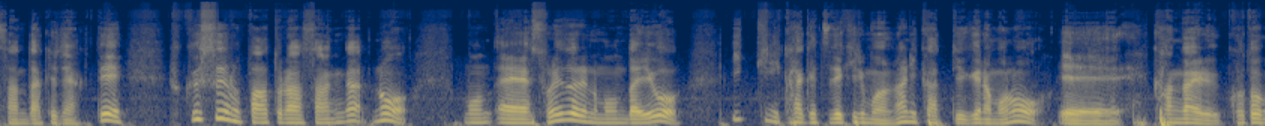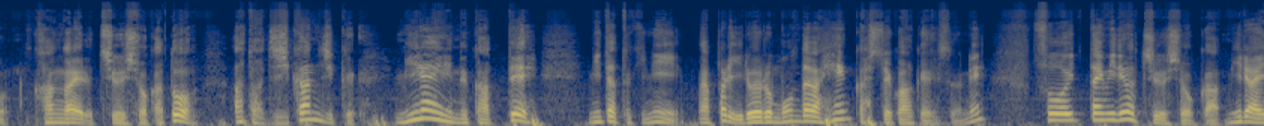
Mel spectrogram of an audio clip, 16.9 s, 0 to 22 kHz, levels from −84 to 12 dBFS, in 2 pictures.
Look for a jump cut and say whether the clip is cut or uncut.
cut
